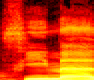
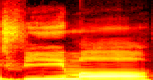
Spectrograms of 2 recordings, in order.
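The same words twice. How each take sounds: First: فیما ending in a light "mæ"; thin, open a closing فیما; correct fronted vowel. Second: فیما ending in a back "maw"; heavy aa closing فیما; wrong dark vowel. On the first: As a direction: say فیما as "fiimæ". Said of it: "فیما درسته". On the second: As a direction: say فیما as "fiimaw". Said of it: "نخونید فیما". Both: Shown as a demonstration.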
